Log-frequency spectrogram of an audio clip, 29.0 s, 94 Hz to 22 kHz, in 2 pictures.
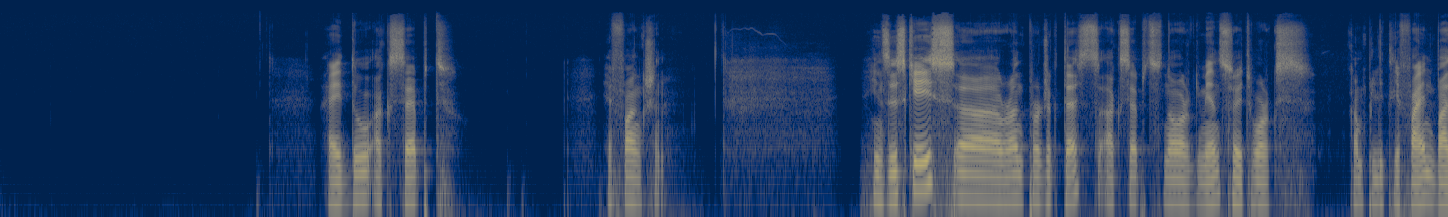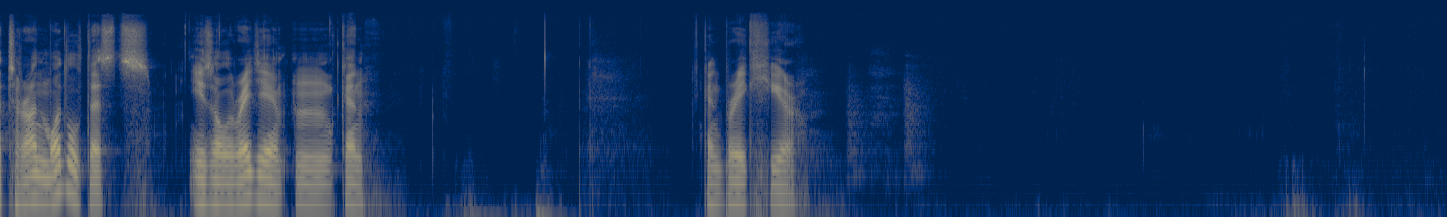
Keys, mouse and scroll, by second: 2.5 click, 4.3 click, 5.0 click, 5.9 click, 8.1-8.8 scroll up 1, 8.8 click, 9.9 scroll up 1, 13.5 scroll up 1, 15.0 click, 16.3 click, 16.5 double click, 17.2 click, 17.3 double click, 20.1 click, 22.2 scroll down 1, 24.8 scroll down 1.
